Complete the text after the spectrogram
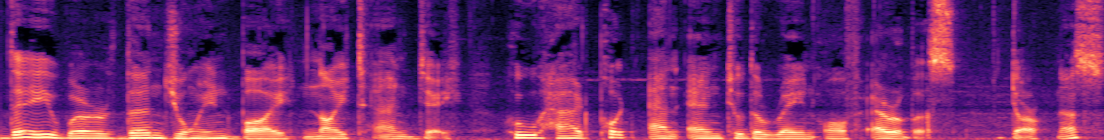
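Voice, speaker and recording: Noticeable background noise sits behind the speech. A man with a medium pitch speaks at a very slow pace. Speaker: narrator reading mythology aloud. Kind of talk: casual intro; reading aloud. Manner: monotone.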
